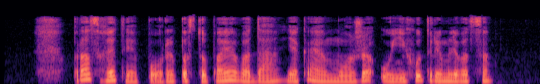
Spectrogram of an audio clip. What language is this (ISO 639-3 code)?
bel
